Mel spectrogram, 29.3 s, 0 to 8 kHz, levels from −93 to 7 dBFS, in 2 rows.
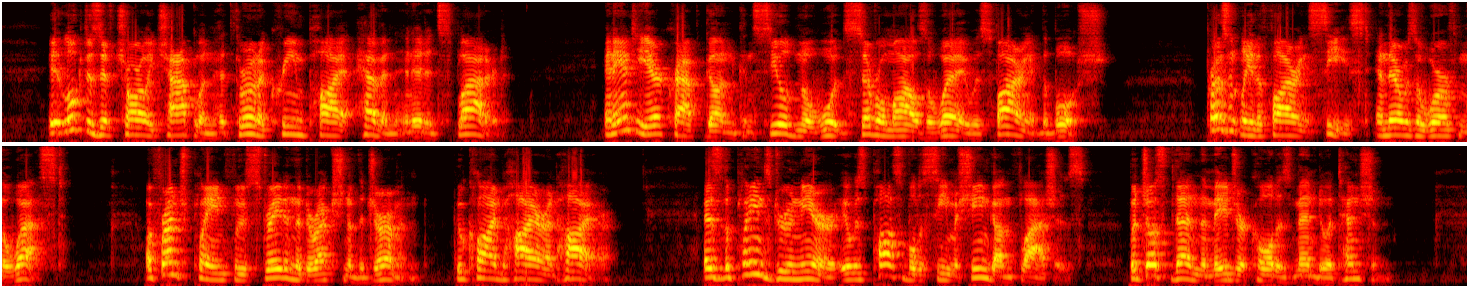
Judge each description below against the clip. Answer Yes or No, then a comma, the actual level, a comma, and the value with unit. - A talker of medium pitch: Yes, medium, 160 Hz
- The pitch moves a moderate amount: No, wide, 7.7 semitones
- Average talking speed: Yes, average, 170 wpm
